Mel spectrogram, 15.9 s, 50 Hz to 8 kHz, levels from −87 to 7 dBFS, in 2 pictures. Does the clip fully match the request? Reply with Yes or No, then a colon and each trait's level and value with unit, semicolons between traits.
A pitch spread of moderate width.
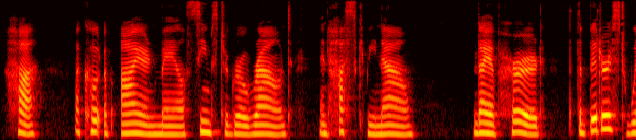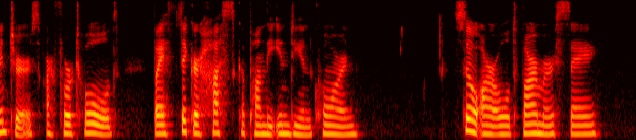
No: narrow, 2.1 semitones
